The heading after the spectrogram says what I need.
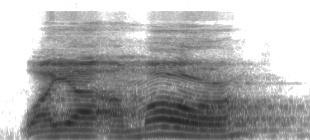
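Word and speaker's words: וַיֹּאמֶר: We'll put this how you pronounce it. Wa, Ya, A, Mar.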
